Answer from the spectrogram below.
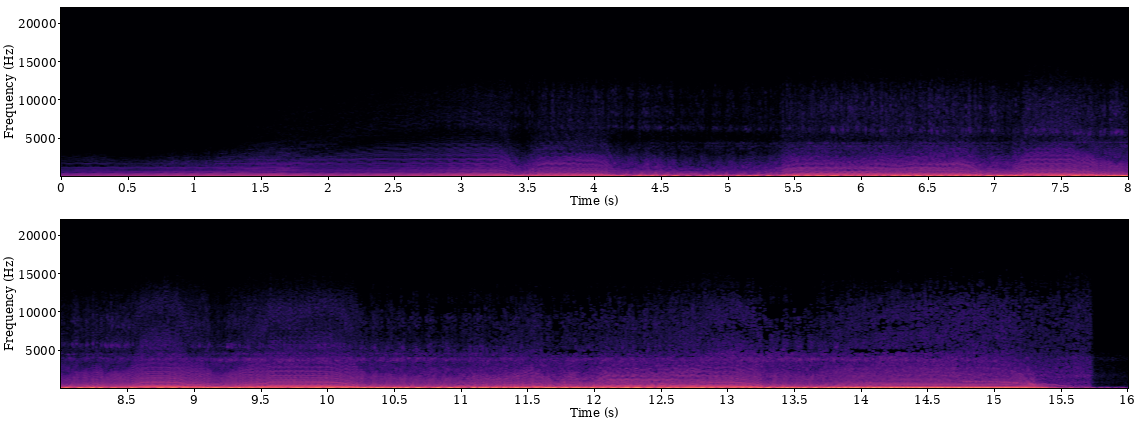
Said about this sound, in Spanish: Y ahora trabajo por separado en estos tres sonidos. Lo que hago es jugar con ellos. Voy añadiendo ecualizaciones, filtros, campos sonoros, efectos, lo que sea, hasta tener mi propio sonido de la radiación. En este caso, este.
